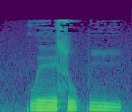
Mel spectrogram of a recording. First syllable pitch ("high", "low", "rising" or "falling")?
low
